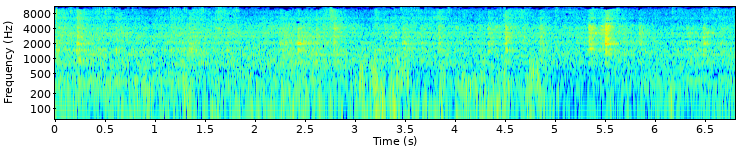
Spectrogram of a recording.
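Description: New York City subway train running on an elevated steel line: a steady rumble with scattered clacks of wheels over the rails, heaviest in the middle.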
